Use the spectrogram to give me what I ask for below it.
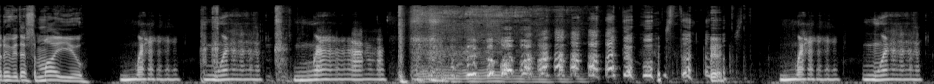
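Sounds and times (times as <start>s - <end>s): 
speech: 0.0s - 9.3s
goat bleating: 1.2s - 3.9s, 7.8s - 9.3s
laughter: 4.2s - 7.4s.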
